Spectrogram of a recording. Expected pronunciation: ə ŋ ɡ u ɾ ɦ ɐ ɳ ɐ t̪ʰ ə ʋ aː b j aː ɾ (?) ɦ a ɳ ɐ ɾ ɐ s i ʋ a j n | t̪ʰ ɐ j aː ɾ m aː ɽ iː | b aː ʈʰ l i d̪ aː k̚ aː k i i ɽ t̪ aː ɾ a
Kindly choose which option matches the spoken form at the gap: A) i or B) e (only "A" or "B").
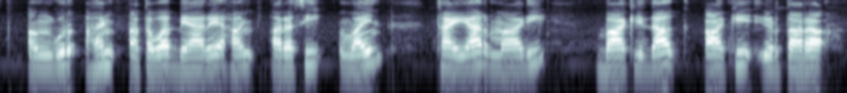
B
